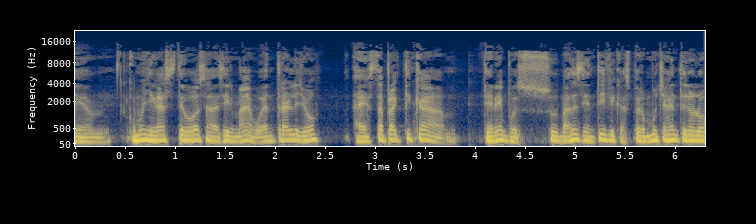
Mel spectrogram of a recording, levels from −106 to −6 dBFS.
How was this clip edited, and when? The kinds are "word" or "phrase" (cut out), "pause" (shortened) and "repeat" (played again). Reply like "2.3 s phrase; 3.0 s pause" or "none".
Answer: none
